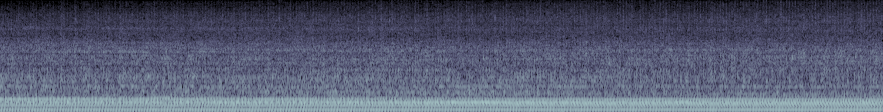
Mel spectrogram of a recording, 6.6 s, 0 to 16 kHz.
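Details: McLaren 720S engine after repair of Time Attack oil-overheating failure, idling after cold start: steady even idle, smooth low drone, no knocks, ticks or hunting; stable oil pressure at idle; normal idle.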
